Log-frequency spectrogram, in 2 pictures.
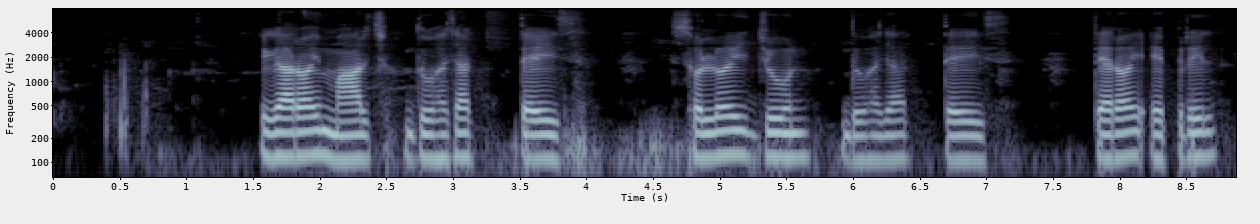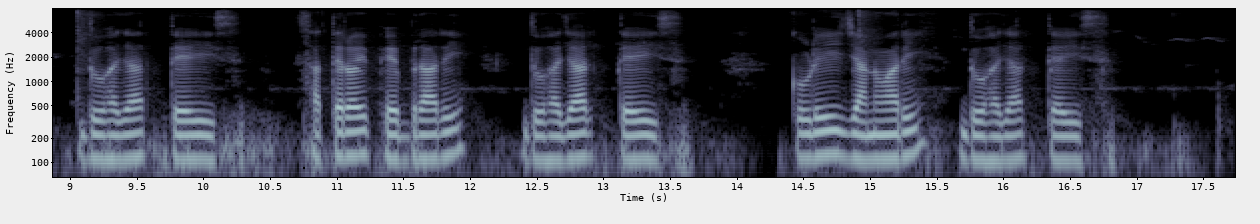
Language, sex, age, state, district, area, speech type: Santali, male, 18-30, West Bengal, Birbhum, rural, spontaneous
